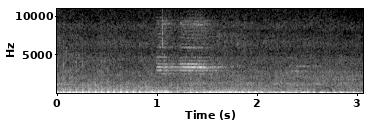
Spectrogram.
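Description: Road traffic rumbles steadily nearby, with motorbikes and cars passing in a continuous low drone and a faint brief horn toot partway through.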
